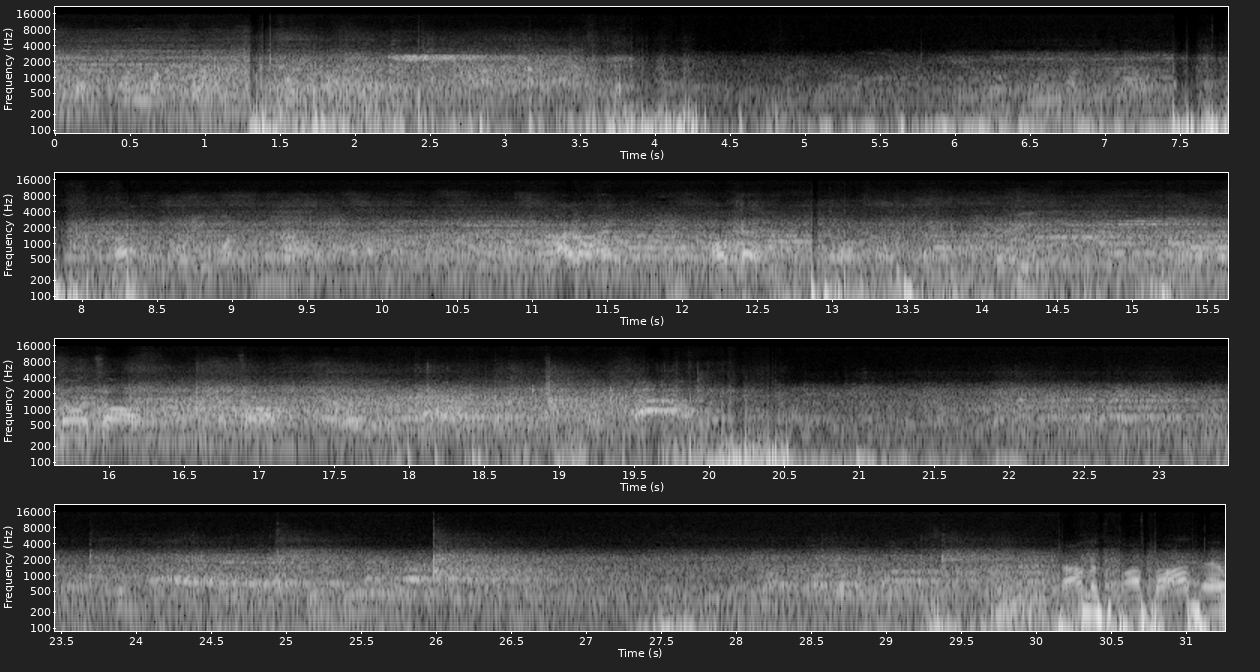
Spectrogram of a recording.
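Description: Voices of people talking in an ice hockey arena, with a few sharp knocks.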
